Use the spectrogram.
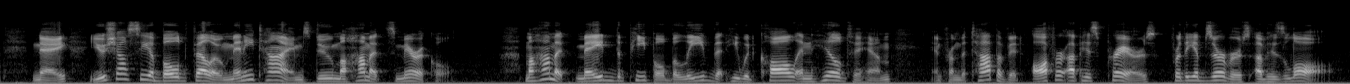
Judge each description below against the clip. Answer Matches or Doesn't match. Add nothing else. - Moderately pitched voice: Matches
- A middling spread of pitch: Doesn't match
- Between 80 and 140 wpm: Doesn't match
